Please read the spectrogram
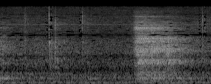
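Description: A quiet pause with a few faint clicks, then a loud breath drawn in near the end, lasting about half a second.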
